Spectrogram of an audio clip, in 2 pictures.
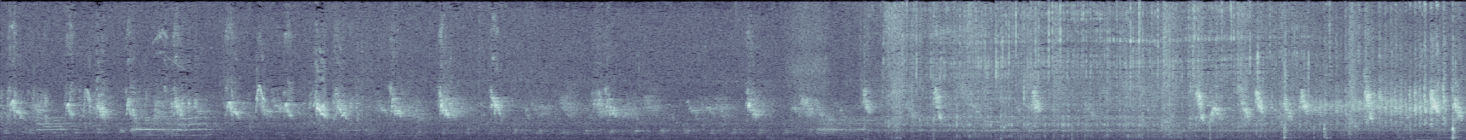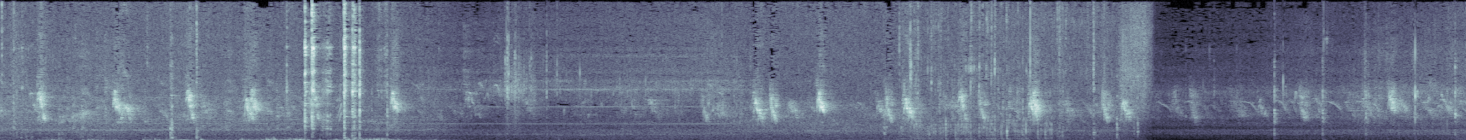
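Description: Small birds chirping in quick, repeated short calls. A low rumble swells for several seconds midway, and the sound drops off abruptly near the end.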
